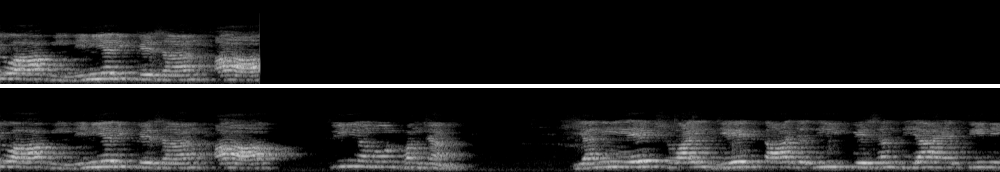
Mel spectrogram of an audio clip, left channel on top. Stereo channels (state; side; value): drops out; left; at 2.6 s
